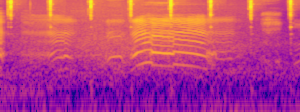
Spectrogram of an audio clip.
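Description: A newborn baby's thin, wavering very first cry, at night, rises and stretches into a long wail, accompanied by a steady clock ticking at regular intervals throughout.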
